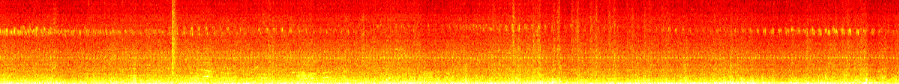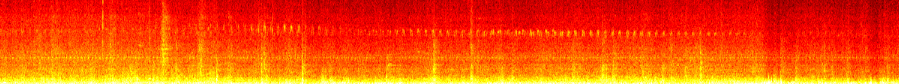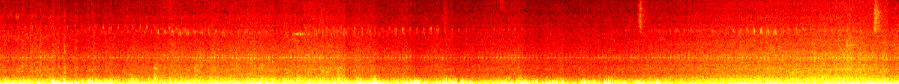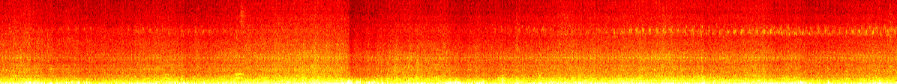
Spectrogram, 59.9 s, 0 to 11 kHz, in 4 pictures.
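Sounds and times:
train wheel-on-rail rumble: 0.0s - 59.9s.

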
